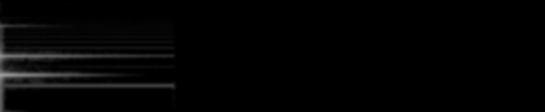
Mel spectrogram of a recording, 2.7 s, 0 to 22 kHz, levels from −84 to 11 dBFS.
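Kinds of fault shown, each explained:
No kinds of fault are heard in this clip.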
